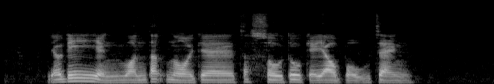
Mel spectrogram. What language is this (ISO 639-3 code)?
yue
